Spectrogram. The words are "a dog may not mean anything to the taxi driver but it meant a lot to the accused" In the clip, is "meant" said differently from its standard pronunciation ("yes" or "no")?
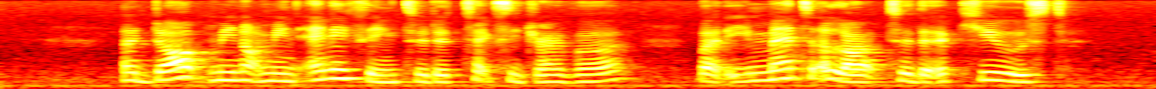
no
